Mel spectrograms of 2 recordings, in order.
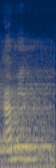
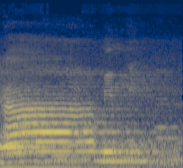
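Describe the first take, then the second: First: Both the first and second vowels are short. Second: The first vowel is long, the second short. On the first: "dua-duanya pendek" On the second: "A-nya panjang, M-nya pendek"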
